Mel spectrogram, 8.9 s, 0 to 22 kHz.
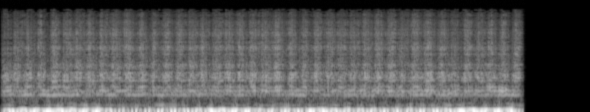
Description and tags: Corentin ANDRÉ SpacePodThrusters OLD
This is an old version, non loopable and was, until now, not licensed properly.
You can find the loopable version under the same name : SpacePodThrusters
Sound designed for a small spaceship in a cartoon.
All processed via VSTi.s and FXs.
Made on 11/05/2018 in Reaper 5.
Have fun !
drive, engine, future, futuristic, fx, machine, motor, sci-fi, scifi, space, spaceship, thrusters, vehicle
